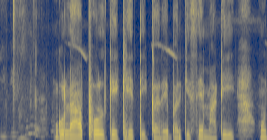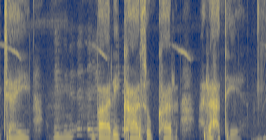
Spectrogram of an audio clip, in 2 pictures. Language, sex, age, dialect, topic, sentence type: Chhattisgarhi, female, 18-24, Eastern, agriculture, question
